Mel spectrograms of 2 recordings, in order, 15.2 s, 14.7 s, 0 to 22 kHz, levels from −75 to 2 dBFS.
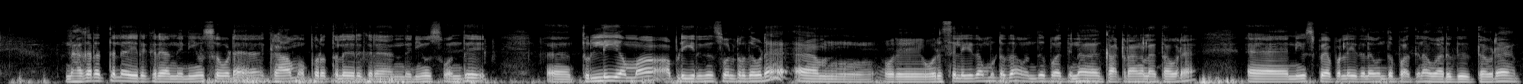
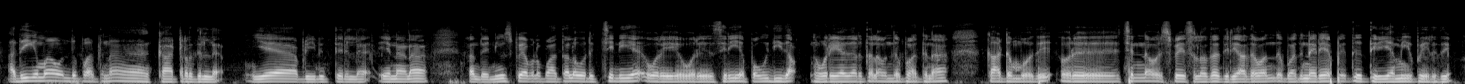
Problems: constant background noise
